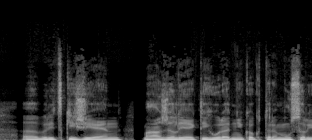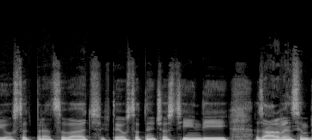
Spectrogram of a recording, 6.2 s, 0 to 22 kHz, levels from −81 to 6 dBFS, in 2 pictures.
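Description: Nothing in the speech stood out as a technical fault on listening.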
